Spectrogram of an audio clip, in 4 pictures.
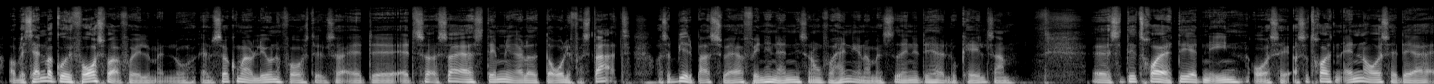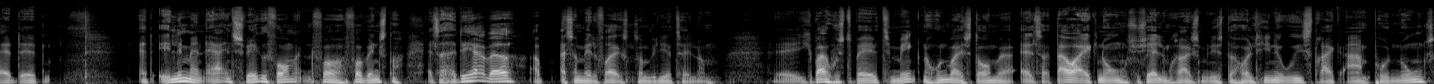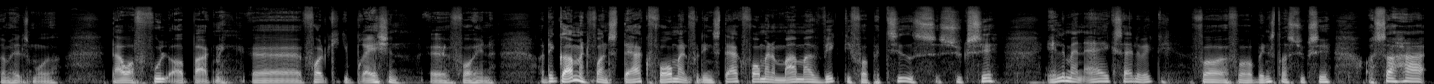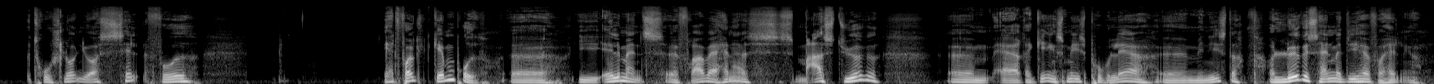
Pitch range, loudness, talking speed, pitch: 90-120 Hz, -21 LUFS, 205 wpm, 100 Hz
